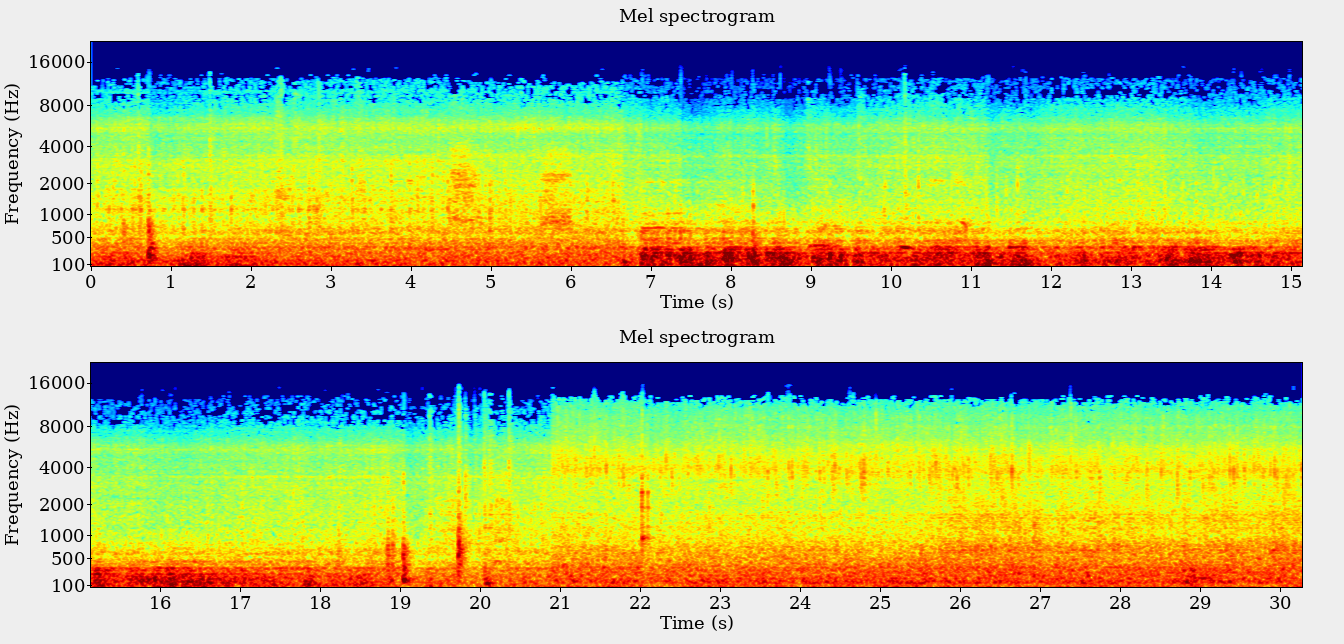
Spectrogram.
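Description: Thunderstorm: steady rain with rolling thunder, a long low rumble building about seven seconds in and dying away over some ten seconds. From about twenty seconds in the rain hiss sounds brighter.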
